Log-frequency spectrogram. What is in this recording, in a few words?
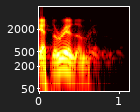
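vocal male, Dance Vocals, spoken words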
